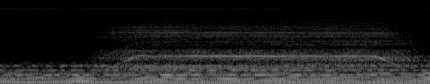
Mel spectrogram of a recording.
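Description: A motorised telescope mount slewing to a new target: starting about a second in, a whirring whine rises in pitch, holds steady and then drops away near the end. Soft ambient background music plays under it.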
